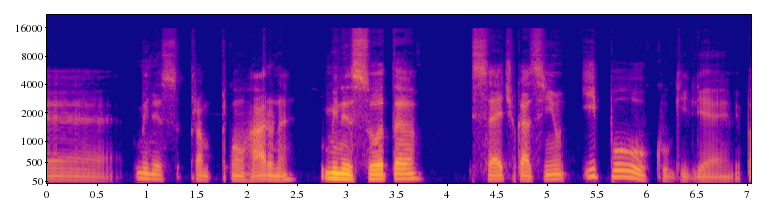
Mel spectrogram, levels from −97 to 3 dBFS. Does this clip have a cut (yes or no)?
yes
